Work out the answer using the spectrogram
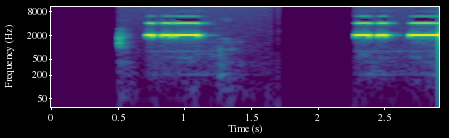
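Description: The meter gives a steady high-pitched beep on each probe touch, so this capacitor on the 5 V line is shorted to ground.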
